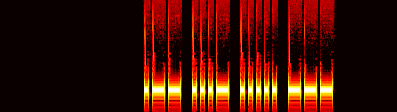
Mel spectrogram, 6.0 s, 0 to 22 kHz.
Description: Morse code, heard as a keyed tone, about 21 wpm, 700 Hz. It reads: WV5O
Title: USA Call Signs - 4 Characters - 20wpm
